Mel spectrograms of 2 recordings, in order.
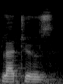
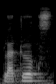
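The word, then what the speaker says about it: plateaux: এছাড়া রয়েছে প্ল্যাটিউ, প্ল্যাটিউ এর প্লুরাল হচ্ছে প্ল্যাটিউজ, এটা অথবা এটা উচ্চারণটা হবে প্ল্যাটিউজ, প্ল্যাটুয়াক্স না কিন্তু।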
